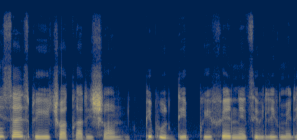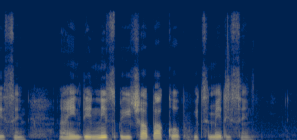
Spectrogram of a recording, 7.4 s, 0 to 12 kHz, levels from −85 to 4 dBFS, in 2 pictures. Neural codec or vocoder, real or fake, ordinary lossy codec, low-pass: none; real; none; 10.8 kHz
